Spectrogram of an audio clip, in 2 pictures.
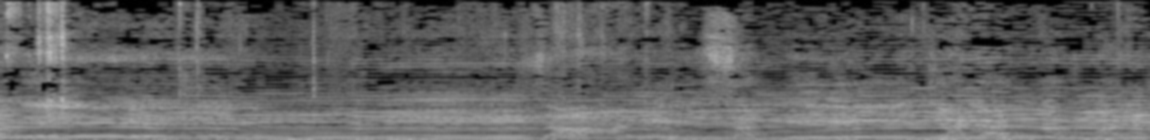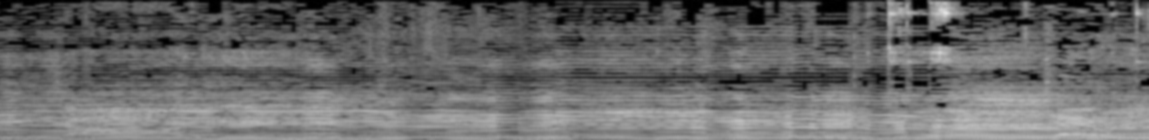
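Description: Hand-pumped portable harmonium playing a melody, its reeds stepping from note to note over low notes held underneath.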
